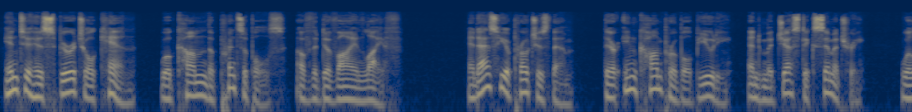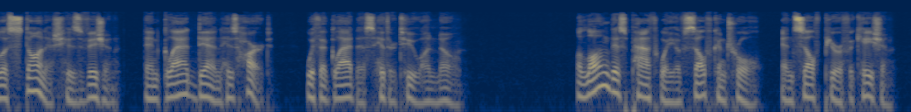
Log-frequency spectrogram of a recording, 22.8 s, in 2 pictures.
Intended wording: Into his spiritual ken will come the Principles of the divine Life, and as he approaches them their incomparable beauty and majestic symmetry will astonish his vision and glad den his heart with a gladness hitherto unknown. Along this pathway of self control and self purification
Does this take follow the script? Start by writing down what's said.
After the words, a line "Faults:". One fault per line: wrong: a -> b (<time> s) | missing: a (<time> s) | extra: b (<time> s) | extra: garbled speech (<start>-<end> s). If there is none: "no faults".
Into his spiritual ken will come the Principles of the divine Life, and as he approaches them their incomparable beauty and majestic symmetry will astonish his vision and glad den his heart with a gladness hitherto unknown. Along this pathway of self control and self purification
Faults:
no faults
